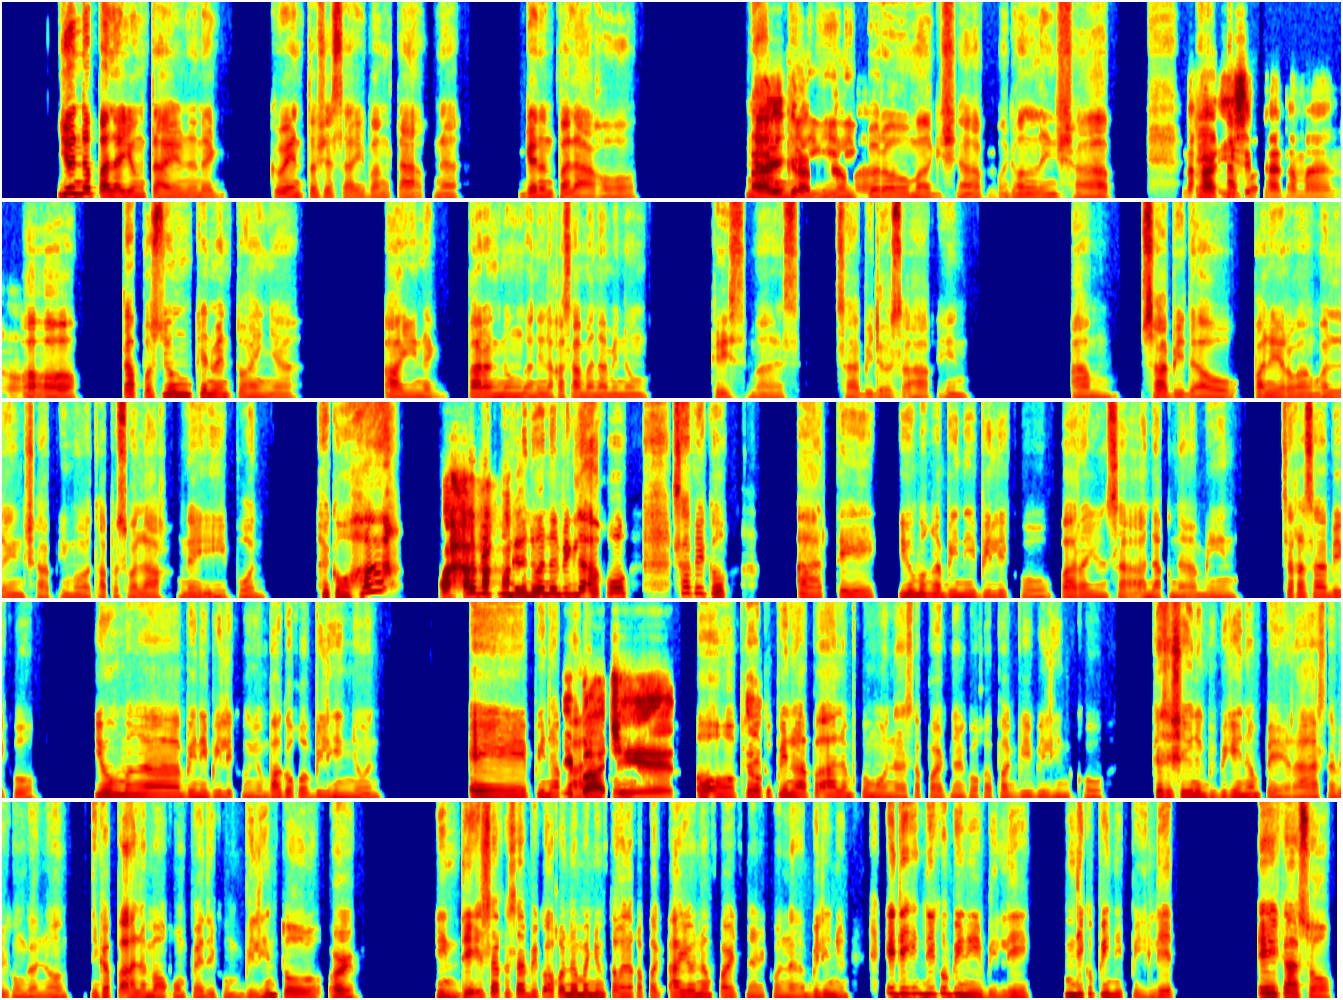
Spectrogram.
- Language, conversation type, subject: Filipino, advice, Paano ko maiintindihan ang pinagkaiba ng intensyon at epekto ng puna?
- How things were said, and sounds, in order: surprised: "Ha?"; laugh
